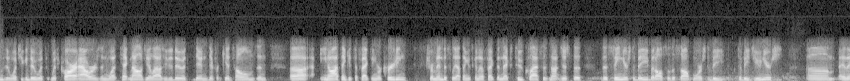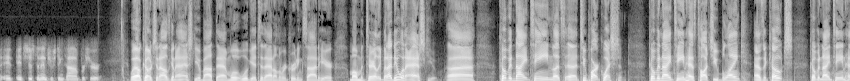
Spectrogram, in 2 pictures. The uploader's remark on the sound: LIVE on the Back In Action Hotline. On RWRC Radio on The Ticket 95.3 Fm/970 AM.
